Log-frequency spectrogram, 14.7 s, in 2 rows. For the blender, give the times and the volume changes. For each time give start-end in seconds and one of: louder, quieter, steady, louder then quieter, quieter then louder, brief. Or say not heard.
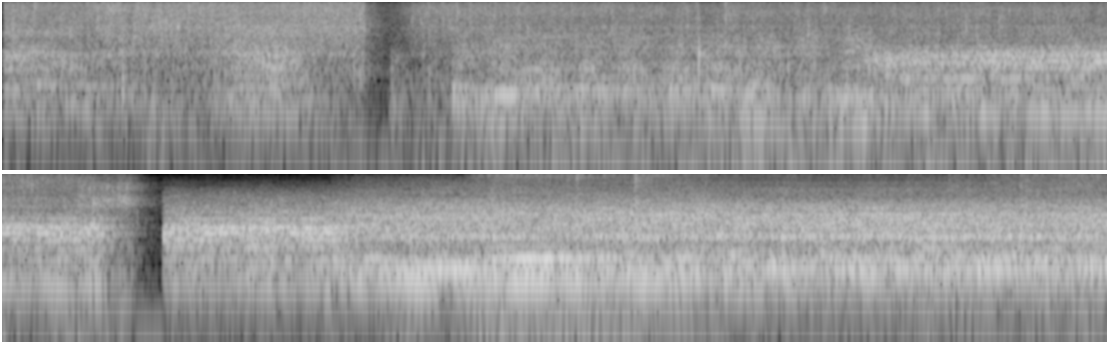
0.0-14.7 louder.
